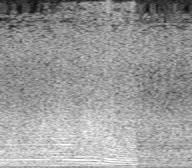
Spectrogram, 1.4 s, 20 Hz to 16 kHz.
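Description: A GT1 race car sweeps past at Road America in a racing video game, its engine a loud sustained roar with harmonics that slide downward as it passes, then settles into a lower drone.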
